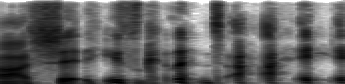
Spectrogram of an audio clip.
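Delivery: laughing through it. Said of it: "the old lady's like".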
